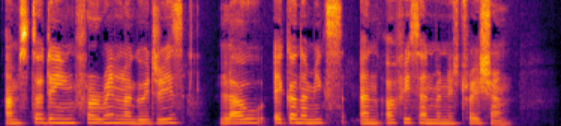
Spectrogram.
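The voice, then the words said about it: French accent speaking English. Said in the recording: “English accents from around the world ... I'm French”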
